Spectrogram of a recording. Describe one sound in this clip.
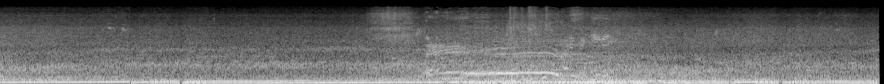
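A car engine roars steadily and revs up and down.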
